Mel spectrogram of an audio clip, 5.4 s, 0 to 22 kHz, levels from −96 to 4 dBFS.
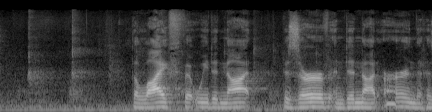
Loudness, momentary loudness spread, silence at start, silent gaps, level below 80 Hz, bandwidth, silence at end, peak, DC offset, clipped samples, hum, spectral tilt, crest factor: -31 LUFS; 23 LU; 0 s; none; -54 dBFS; 16 kHz; 0 s; -12 dBFS; under 0.1%; under 0.1%; none; -5 dB/octave; 20 dB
